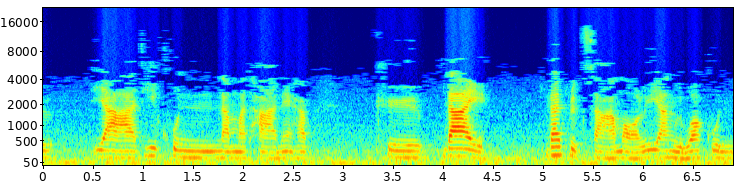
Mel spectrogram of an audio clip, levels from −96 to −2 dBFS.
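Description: From start to finish the speech carries heavy codec damage, and it sounds like WMA compression is the likely culprit. There's a ringing, washy smear around each syllable where quantisation noise has spread across long transform blocks, plus a hiss that swells and fades with the level. Quieter spectral detail has dropped out entirely, which fits a low bitrate somewhere around 24 kbps, leaving the sound washy.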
